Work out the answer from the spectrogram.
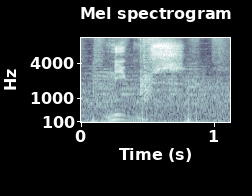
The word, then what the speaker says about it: Negus: We have basically world leaders of their community, community leaders, community activists, all involved in the Negus movement, because we're all one.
